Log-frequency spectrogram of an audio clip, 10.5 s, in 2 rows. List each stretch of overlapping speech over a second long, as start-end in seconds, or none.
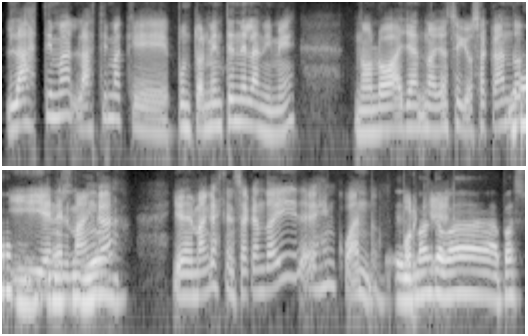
5.0-6.4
